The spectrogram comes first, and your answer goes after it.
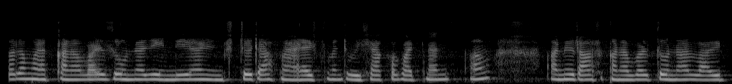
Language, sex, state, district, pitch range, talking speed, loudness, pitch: Telugu, female, Andhra Pradesh, Krishna, 220-235 Hz, 105 wpm, -33 LUFS, 225 Hz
